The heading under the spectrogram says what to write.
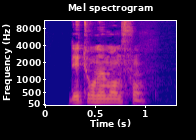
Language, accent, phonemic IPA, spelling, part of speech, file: French, France, /de.tuʁ.nə.mɑ̃ d(ə) fɔ̃/, détournement de fonds, noun, LL-Q150 (fra)-détournement de fonds.wav
- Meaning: embezzlement, misappropriation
